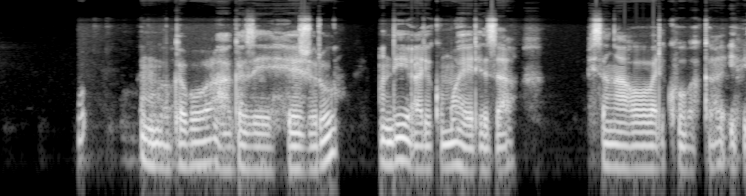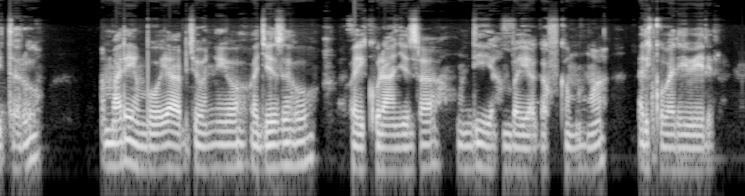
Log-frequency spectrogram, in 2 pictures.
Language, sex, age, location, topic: Kinyarwanda, male, 18-24, Kigali, health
